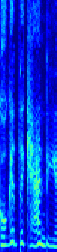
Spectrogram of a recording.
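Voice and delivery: high-pitched, pushy, urging call, put-on. Retelling a parade crowd scene, parents to kids: imitating parents yelling. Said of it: "they're yelling at their kids".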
